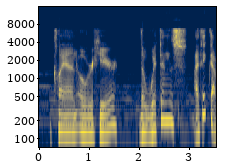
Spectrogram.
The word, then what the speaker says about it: Witan: joining up with the clan over here, the Witans. I think I pronounced that correctly. Is that right, Chunky? The Witan?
